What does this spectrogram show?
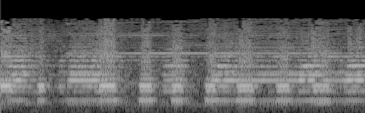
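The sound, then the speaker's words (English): Several car horns honk together from a caravan of Trump supporters' cars and trucks in traffic, a steady, overlapping blare with short pulses rising and falling. No one speaks. “No wonder there's so much traffic.”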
